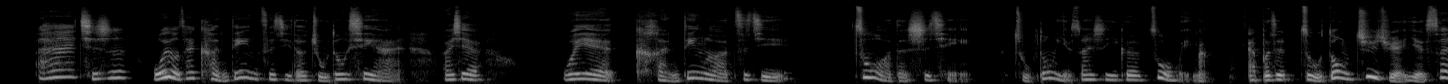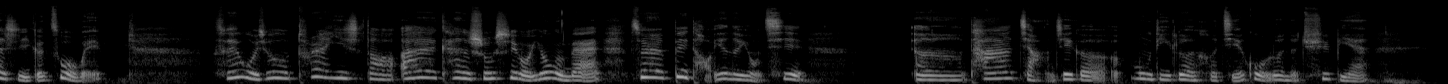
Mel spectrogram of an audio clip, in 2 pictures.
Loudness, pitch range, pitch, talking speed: -35 LUFS, 205-285 Hz, 235 Hz, 190 characters per minute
